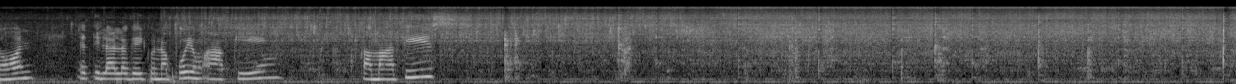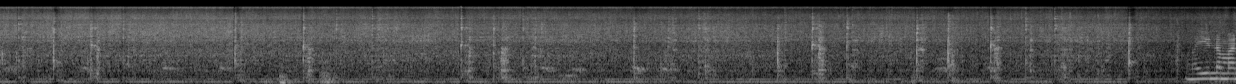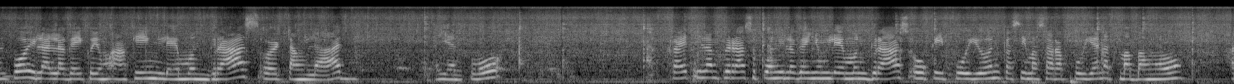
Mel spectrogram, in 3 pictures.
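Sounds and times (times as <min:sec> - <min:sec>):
vegetables sizzling in oil: 0:00.0 - 0:37.0
spatula scraping and tapping pan: 0:06.2 - 0:13.8, 0:14.6 - 0:16.3.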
